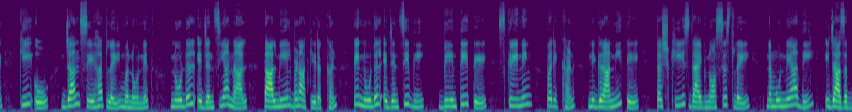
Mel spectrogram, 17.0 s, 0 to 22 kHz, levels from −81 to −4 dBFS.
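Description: No technical faults can be heard anywhere in this speech.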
